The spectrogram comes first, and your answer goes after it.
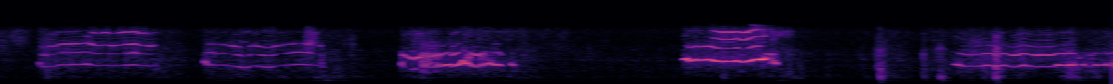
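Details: Female dog, a rescue from the streets of Turkey, crying with excitement as the car arrives home: high, tonal whines with rich overtones, held about a second each, some wavering or rising, in five bursts separated by short pauses.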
